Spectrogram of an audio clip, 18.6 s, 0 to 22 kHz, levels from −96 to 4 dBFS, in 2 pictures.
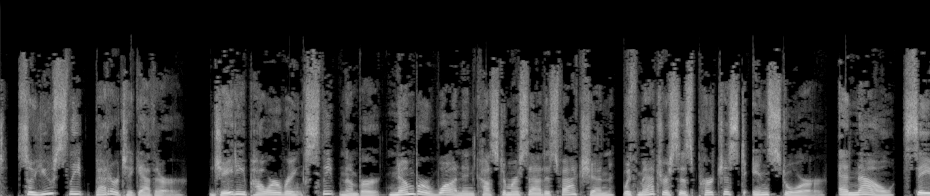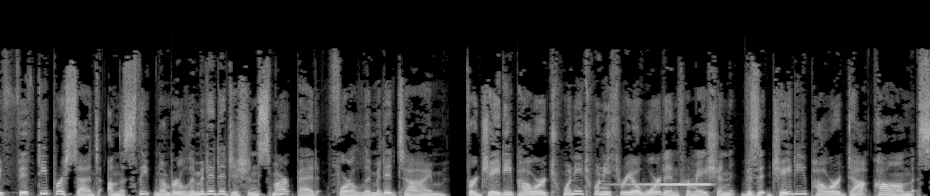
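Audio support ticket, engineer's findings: Pre-echo: short hiss ahead of attacks, at 1.21 s (after "so you sleep better"), 2.49 s, 8.37–8.39 s, 9.67 s (after "now save"), 13.28 s (after "bed for a limited"), 14.8 s and 17.77 s. Each is 11–20 ms of noise about 17–22 dB above the preceding quiet. Probable component: the transform codec. Quantisation noise is spread across a block that fits about 26 ms, and the encoder does not appear to switch to short blocks, so each attack sounds smeared.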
